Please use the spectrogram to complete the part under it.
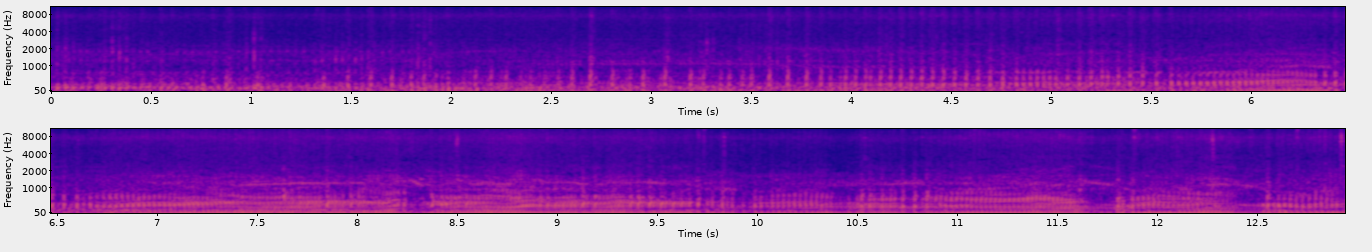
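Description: A dirt bike engine runs close by, revving up and down.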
